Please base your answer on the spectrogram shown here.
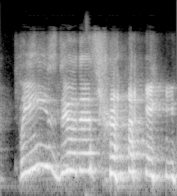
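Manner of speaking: bubbly, high, very slow and drawn out. Retelling how they ask students for corrections, imitating own bubbly tone. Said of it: "I'm so bubbly".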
